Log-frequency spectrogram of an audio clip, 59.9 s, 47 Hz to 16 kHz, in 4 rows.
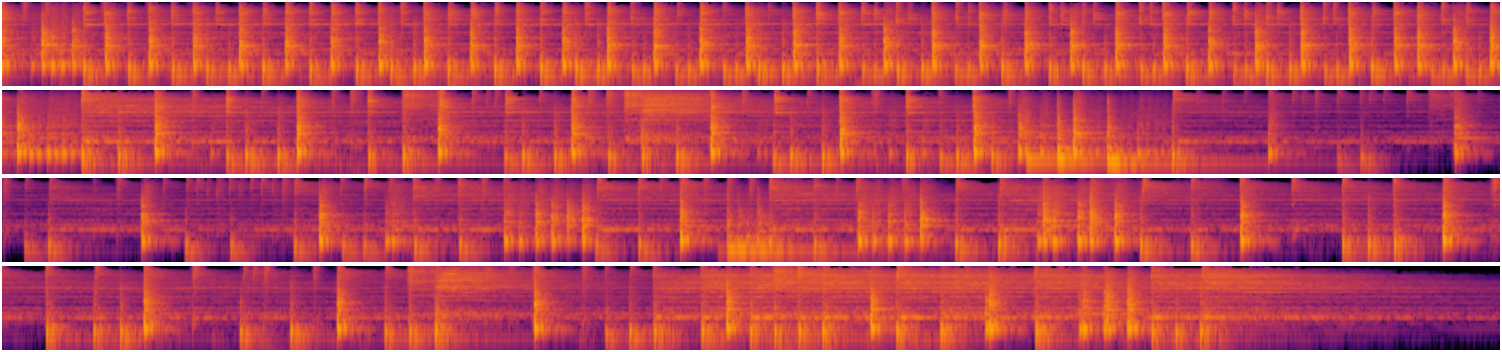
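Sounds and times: snare drum: 0.0s - 15.8s, 51.9s - 57.2s
bass drum: 1.7s - 9.9s, 37.1s - 38.7s, 51.0s - 57.2s.

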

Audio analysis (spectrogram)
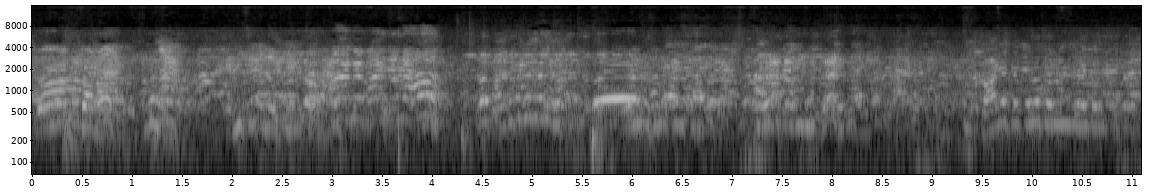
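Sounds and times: people chattering excitedly: 0.0s - 11.0s.

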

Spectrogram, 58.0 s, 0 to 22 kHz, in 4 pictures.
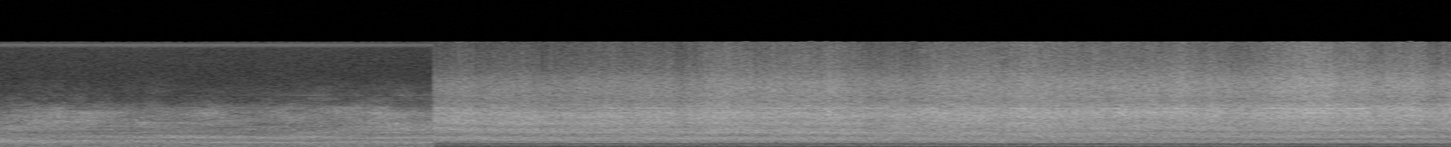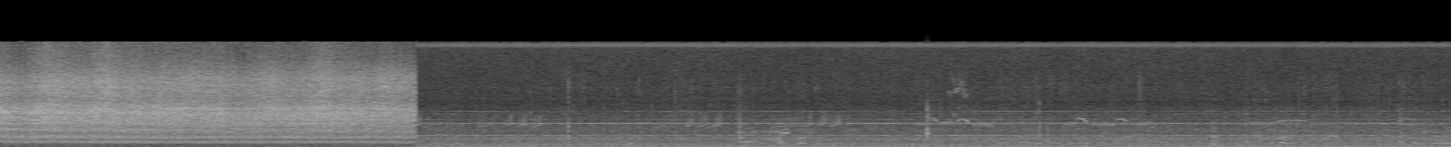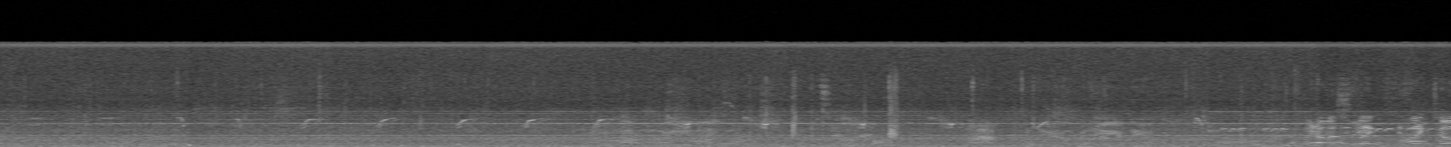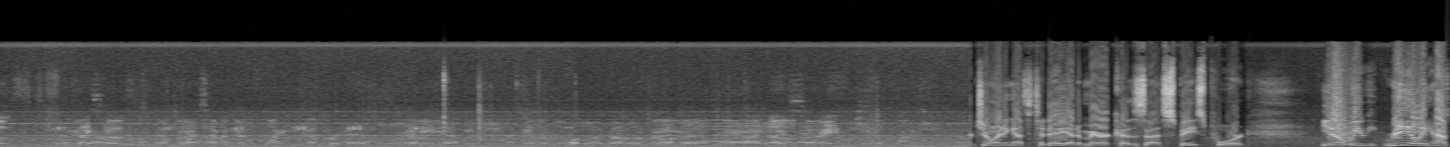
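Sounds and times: idling engine hum: 0.0s - 53.3s
jet engines with high hiss: 0.0s - 58.0s.

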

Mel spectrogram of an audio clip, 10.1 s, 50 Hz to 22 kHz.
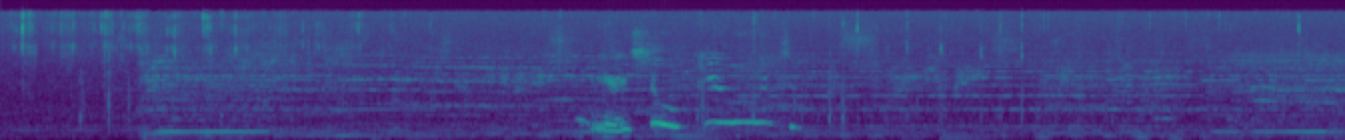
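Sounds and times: rabbit chewing: 0.0s - 10.0s
television soundtrack music: 0.0s - 10.0s.

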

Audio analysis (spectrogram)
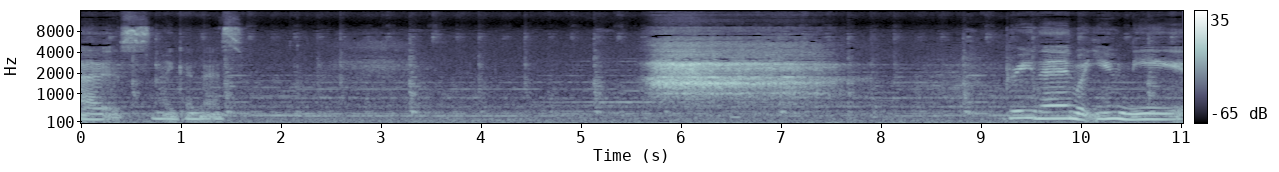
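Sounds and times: woman breathing out: 5.6s - 8.0s.

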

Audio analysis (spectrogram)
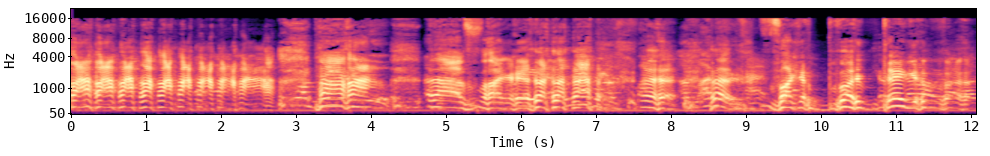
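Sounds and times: man laughing hard: 0.0s - 4.2s, 5.3s - 8.5s.

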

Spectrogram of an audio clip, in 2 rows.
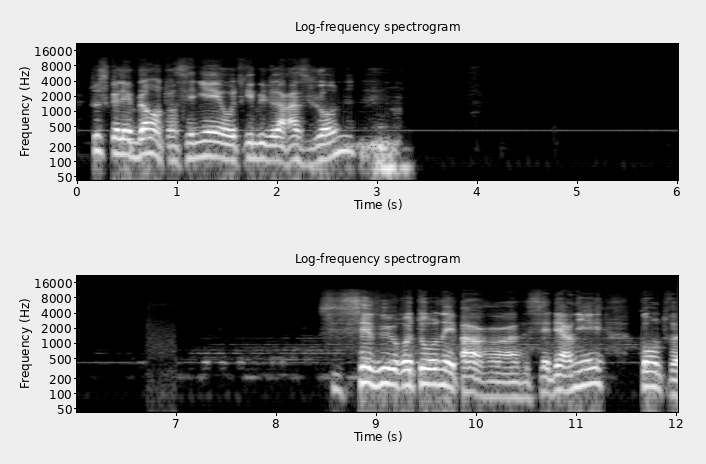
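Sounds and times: faint steady tone: 6.2s - 12.0s.

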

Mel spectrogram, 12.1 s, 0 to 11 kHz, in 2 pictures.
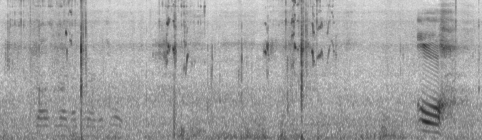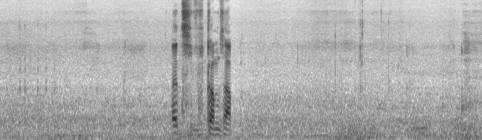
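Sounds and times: wind on microphone: 0.0s - 7.3s, 9.9s - 12.0s
camera rubbing against shirt: 0.1s - 1.2s, 1.9s - 4.3s.

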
